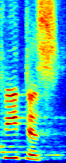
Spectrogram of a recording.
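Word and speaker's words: foetus: assay say loudly o is silent always silent what is that structure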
